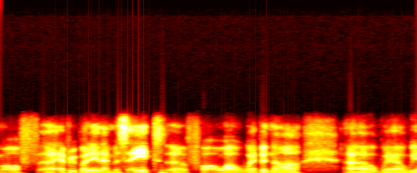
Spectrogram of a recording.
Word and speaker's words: MSAID: Frequently, people pronounce MSAID as MSAT. That's, of course, completely wrong. It's MSAID for a reason, and the reason is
